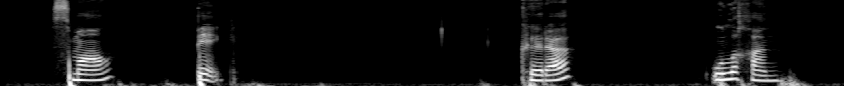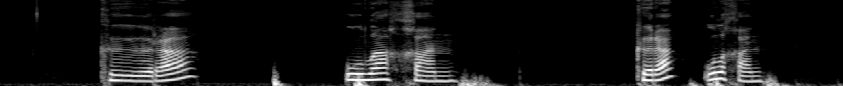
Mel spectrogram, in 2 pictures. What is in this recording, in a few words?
Sakha Small big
